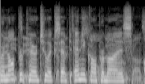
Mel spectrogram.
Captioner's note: speaking french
